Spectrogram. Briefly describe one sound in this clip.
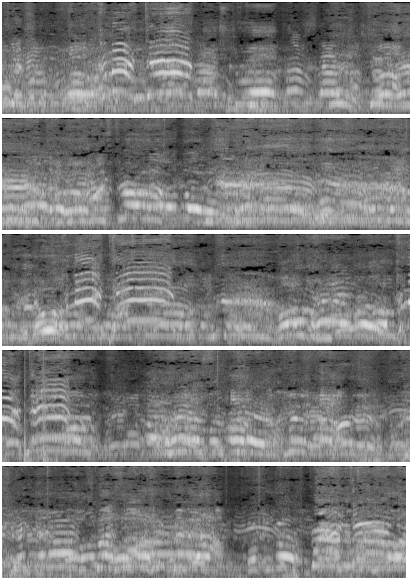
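A crowd of men and women shouts and cheers loudly close by, outdoors.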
